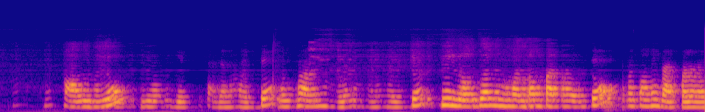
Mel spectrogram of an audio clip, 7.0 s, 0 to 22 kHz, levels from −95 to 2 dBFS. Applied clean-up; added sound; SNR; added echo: neural mask model DeepFilterNet 3.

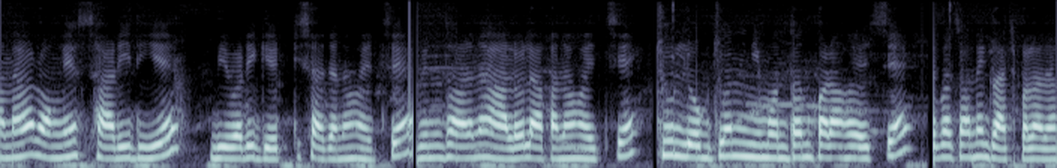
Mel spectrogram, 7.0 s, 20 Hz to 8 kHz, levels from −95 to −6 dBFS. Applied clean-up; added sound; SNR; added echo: none; none; none; none.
